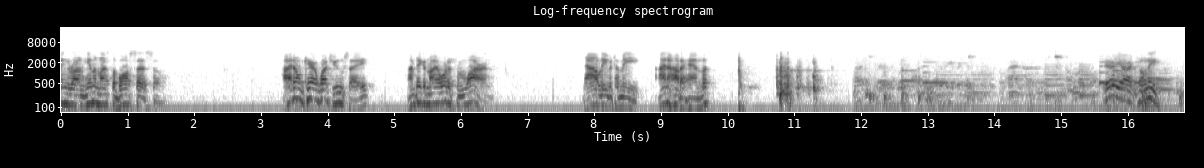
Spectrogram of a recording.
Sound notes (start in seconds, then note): 11.8 people chattering; 11.9 gentle piano music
